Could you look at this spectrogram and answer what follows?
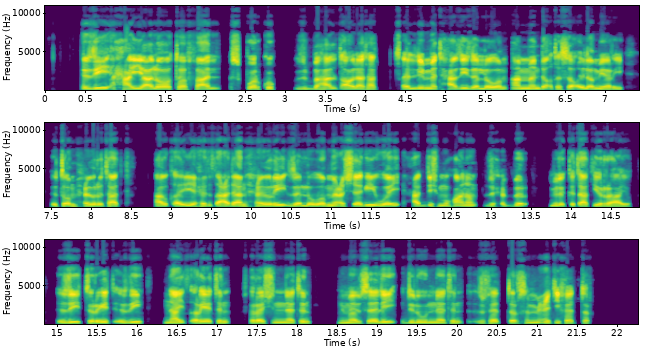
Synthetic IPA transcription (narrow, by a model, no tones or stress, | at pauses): ʔɨziħajːalo̞t̪ʰɐfalspʰoɾkʰuk̚ | zɨbːaɦalt̪ʼawlat̪ʰat̪̚ | t͡sʼɐlːimːɐt̪ħazizɐlːɐwo̞maβmɐnd̪ɐkʼt̪ʰɐsɐχʼilo̞mjeɾi | ʔɨt̪ʰo̞mħɨβɾɨt̪ʰat̪ | ʔaβkʼɐjːɨħɨnt͡sʼaʕd̪anħɨβɾizɐlːɐwo̞mːɨʕʃɐɡiwɔjħad̪ːɨʃmuxʷano̞mzɨħɨbːɨɾ | mɨlɨkːɨt̪ʰat̪jɪɾaʔajːu | ʔɨzit̪ʰɨɾʔit̪ɨzi | najt͡sʼɨɾet̪ʰɨn | fɨɾɐʃɨnːɐt̪ʰɨnː | ɨmɐβsɐlid̪ɨlɨwɨnːɐt̪ʰɨnzɨfɐt̪ʼːɨɾsɨmːɨʕit̪jɪfɐt̪ʼːɨɾ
